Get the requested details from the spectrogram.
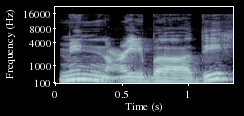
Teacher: नून की आवाज़ को जाहिर करेंगे यानी नून को, तो इबादिह यहाँ पे हम वक्फ करेंगे, ठीक है।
